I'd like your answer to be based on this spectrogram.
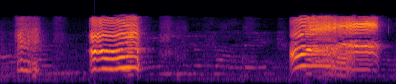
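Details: Baby during a long run of sneezes, with one seemingly stuck: three loud, tonal infant cry or yell bursts with quiet pauses between them; infant cry.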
